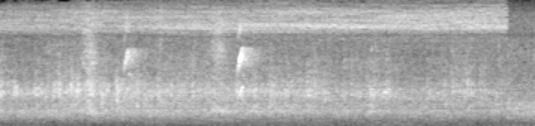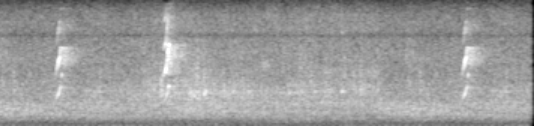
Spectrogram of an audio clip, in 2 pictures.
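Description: Birds chirping: a handful of short, high chirps, several of them falling quickly in pitch, over a steady faint background hiss.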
